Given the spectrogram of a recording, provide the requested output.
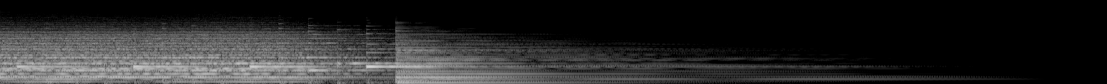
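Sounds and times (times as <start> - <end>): held music chord: 0.0 - 6.4.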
